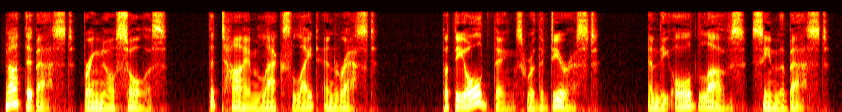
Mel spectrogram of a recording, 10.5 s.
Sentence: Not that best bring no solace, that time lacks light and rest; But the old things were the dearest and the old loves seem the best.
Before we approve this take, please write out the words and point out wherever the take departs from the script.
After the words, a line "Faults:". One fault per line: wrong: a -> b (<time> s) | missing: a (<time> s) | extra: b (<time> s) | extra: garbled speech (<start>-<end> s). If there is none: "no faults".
Not that best bring no solace, that time lacks light and rest; But the old things were the dearest and the old loves seem the best.
Faults:
no faults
